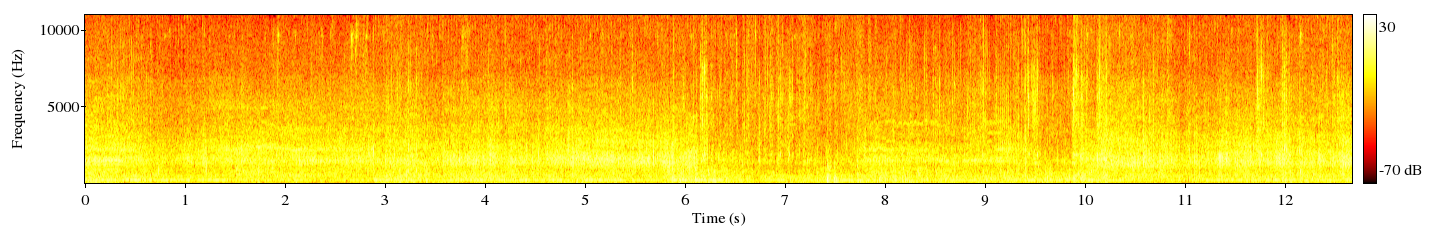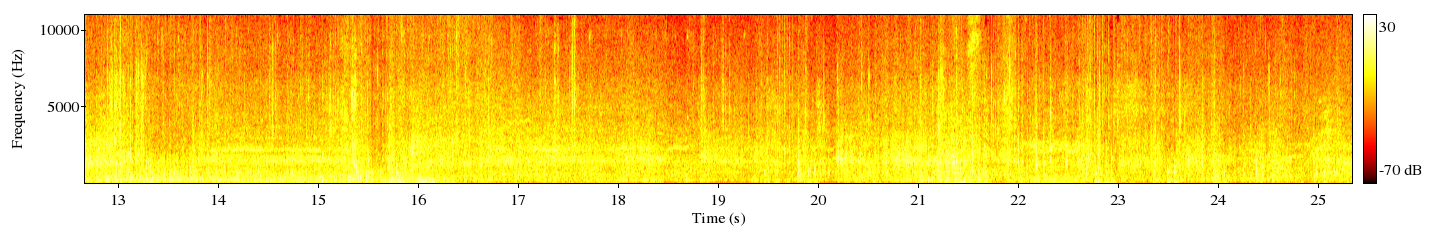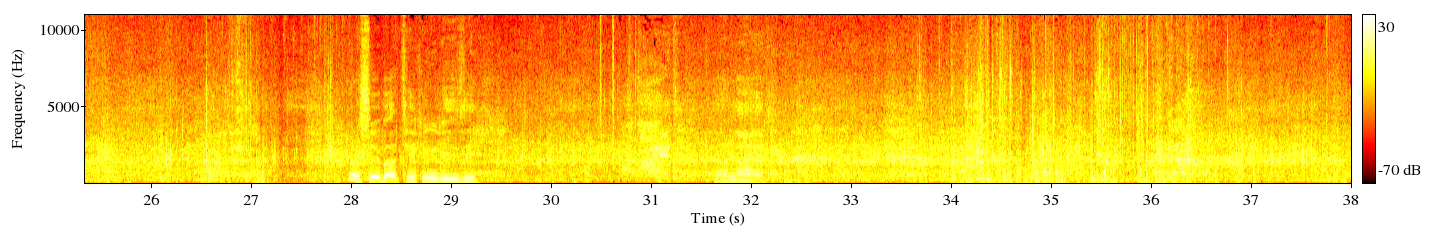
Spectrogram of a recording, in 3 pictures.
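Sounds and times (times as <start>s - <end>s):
bike clattering over bumps: 0.0s - 38.0s
tyres rumbling over dirt: 0.0s - 38.0s.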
